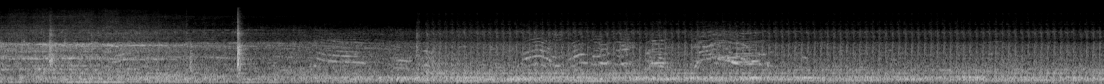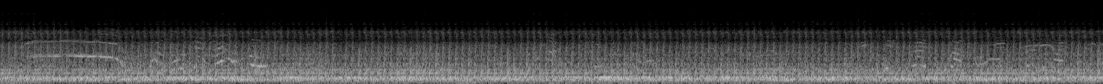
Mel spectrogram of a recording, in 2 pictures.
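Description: A roller coaster train rumbles and clanks steadily as it climbs.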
